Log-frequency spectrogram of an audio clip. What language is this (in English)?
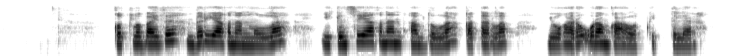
Bashkir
